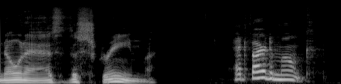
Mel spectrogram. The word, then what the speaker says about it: Munch: as the scream edar Monk Ed monk is correct I'm sorry we had Edward Munch Edward Munch um so I was at a thing and somebody pronounced it Munch and I'm like I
